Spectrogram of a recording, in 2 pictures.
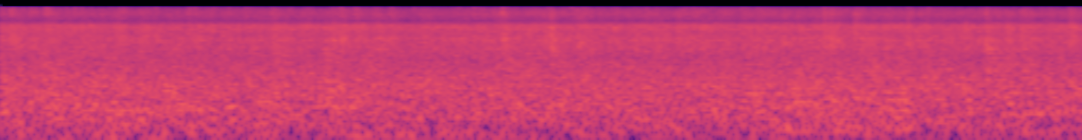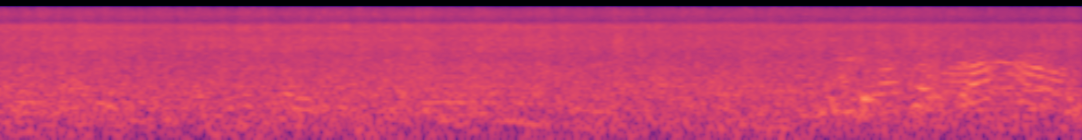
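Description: Heavy rain and hail pouring down in a steady, even downpour, with no single impacts standing out.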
